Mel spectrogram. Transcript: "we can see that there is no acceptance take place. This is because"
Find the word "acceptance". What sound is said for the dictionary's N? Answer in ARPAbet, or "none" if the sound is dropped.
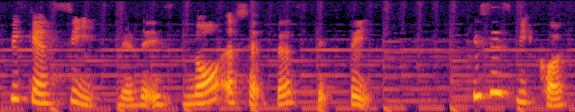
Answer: none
